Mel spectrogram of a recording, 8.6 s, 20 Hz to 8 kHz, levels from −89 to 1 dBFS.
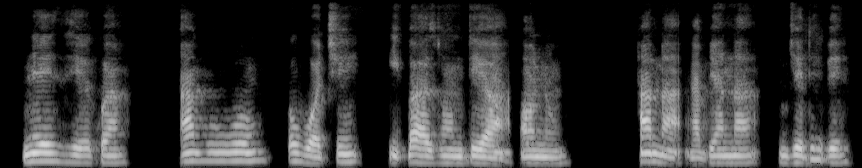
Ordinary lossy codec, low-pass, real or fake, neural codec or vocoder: none; none; fake; codec, 16 kHz, 8 kbps, FreqCodec, smaller model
